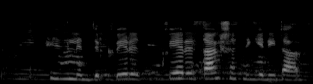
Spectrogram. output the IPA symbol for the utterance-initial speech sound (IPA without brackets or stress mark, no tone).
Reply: h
